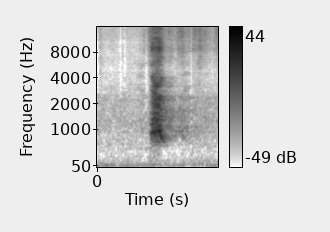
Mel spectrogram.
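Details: Ginny, a pet dog, barking at little birds: one short, sharp bark bursting out loud and clear against a quiet background hum, with nothing before or after it.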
